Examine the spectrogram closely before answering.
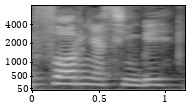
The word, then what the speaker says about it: Faure Gnassingbé: Alors tout d'abord, le président togolais, Faure Gnassingbé, c'est bien comme ça qu'on prononce? C'est Faure Gnassingbé.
